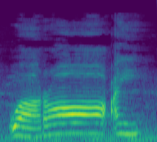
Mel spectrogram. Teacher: bacaan mat wajib mutasil sebab mat tabi'i bertemu hamzah dalam satu kalimat panjangnya 2,5 alif atau 5 harokat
